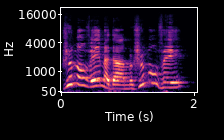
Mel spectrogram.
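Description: A woman voicing an excitable, fawning young gentleman who pleads theatrically. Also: on the high side, measured pace.

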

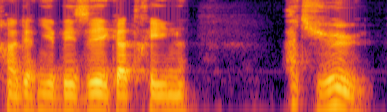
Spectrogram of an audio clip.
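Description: A man's voice: lowish voice, fairly even intonation, a little slow. A man reading the part of an earnest, duty-bound young nobleman, speaking with urgency in a storybook reading. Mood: urgent.

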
